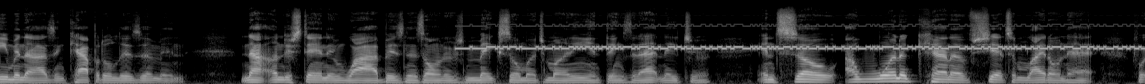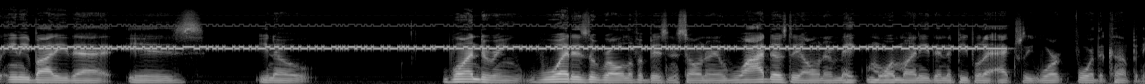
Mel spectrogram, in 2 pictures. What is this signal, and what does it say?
RTTY (45.45 baud, 170 Hz shift), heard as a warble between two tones, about 2100 Hz centre, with speech in English. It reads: 44433 08966 11457 54239 80240 64125 28114 61302 04834 78120 90211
